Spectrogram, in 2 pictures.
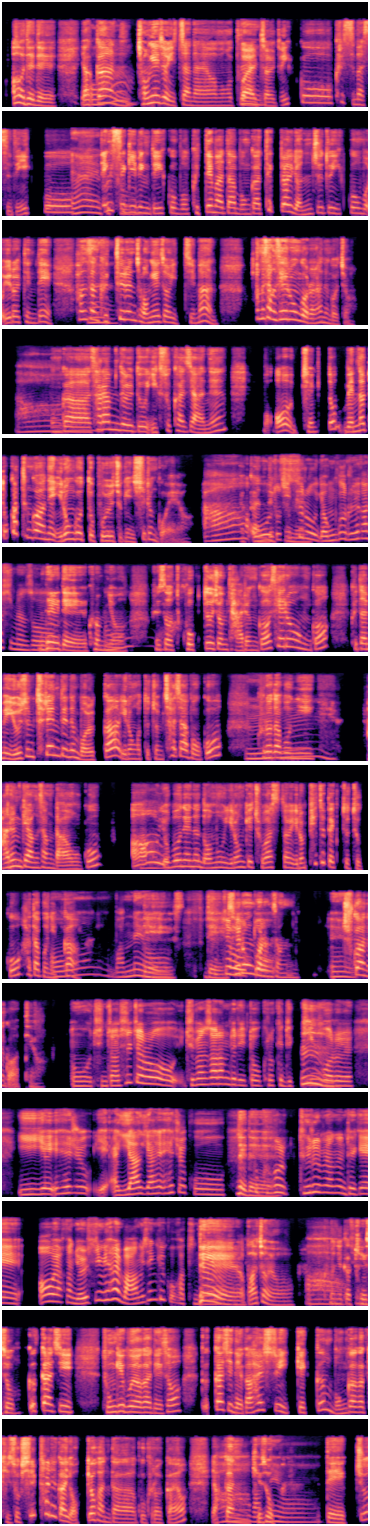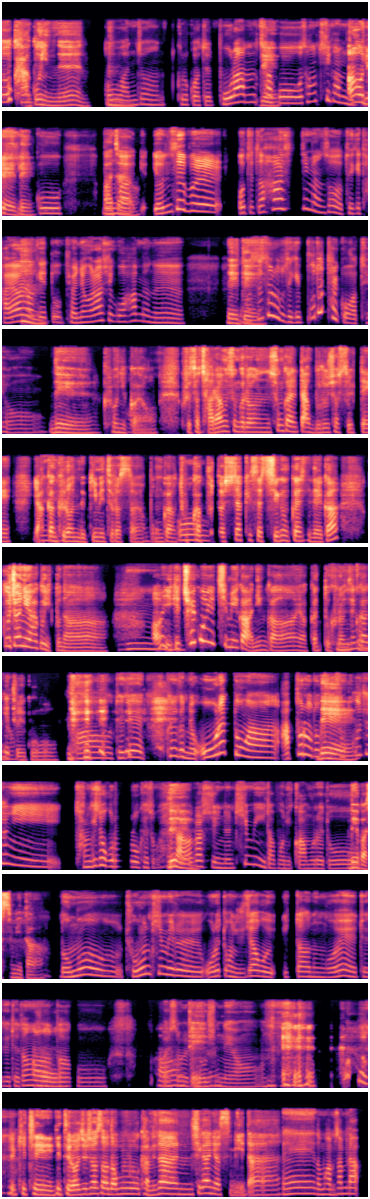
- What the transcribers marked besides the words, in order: other background noise; put-on voice: "어 쟤 또 맨날 똑같은 거 하네?"; put-on voice: "아 요번에는 너무 이런 게 좋았어요"; tapping; "자랑스러운" said as "자랑승그런"; laugh; laugh; laugh
- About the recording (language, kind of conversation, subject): Korean, podcast, 그 취미를 하면서 가장 자랑스러웠던 순간은 언제였나요?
